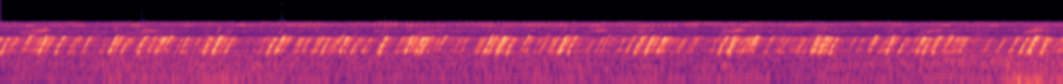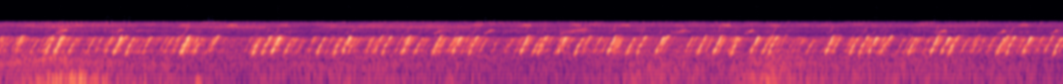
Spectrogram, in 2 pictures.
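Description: A dense evening chorus of frogs at a waterhole: rapid trains of clicking, pulsed calls overlapping without a break. A brief low rumble comes about halfway through.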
